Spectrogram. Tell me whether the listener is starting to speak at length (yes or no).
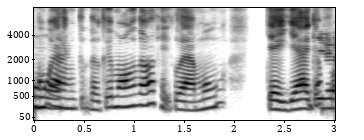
yes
